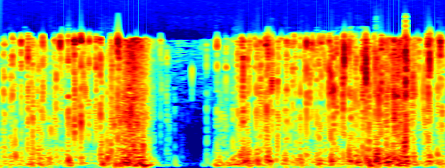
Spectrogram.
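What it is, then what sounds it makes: Foil- and plastic-wrapped microphone rubbed with glue sticks. Glue sticks are rubbed over the sides and top of a microphone head wrapped in crumpled aluminium foil under clear plastic wrap. This produces dense, bassy crinkling and scraping full of quick crackles, with a louder rising rub near the start. A brief near-silent gap follows before the rubbing resumes.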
